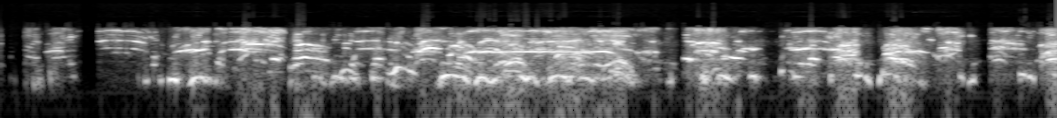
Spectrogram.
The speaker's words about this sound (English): I just want to hear the chanting. Can you hold your phone up?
